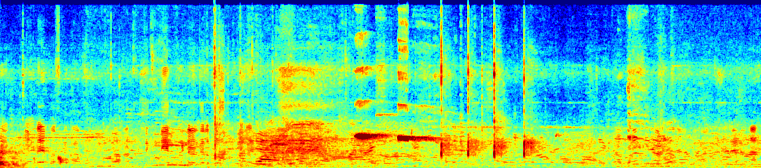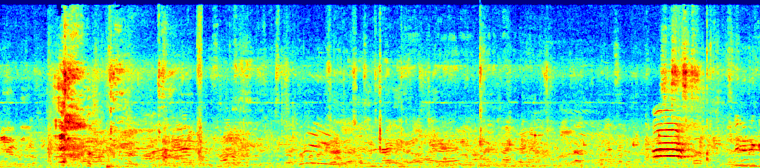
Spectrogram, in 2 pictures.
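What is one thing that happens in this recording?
A crowd of young men and boys shouts and chatters outdoors.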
